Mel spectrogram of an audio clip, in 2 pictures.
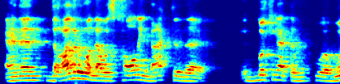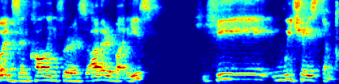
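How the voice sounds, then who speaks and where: Animated young man telling a story. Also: on the high side, moderate pace. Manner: animated, acts out dialogue and yelling. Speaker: podcast guest. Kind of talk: casual storytelling. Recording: echoey room.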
